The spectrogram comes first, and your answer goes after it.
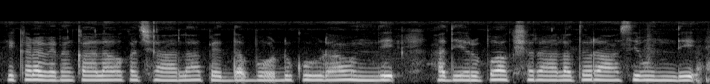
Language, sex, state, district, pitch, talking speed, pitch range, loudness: Telugu, female, Telangana, Hyderabad, 200 Hz, 110 wpm, 195-205 Hz, -15 LUFS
